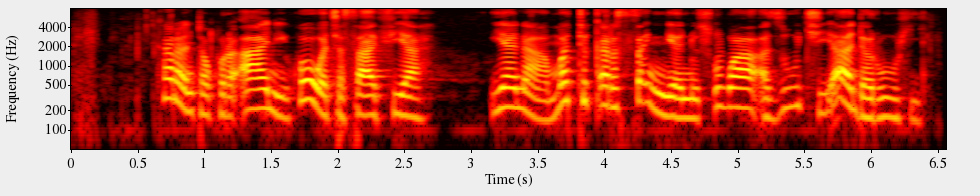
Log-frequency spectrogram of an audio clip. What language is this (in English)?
Hausa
